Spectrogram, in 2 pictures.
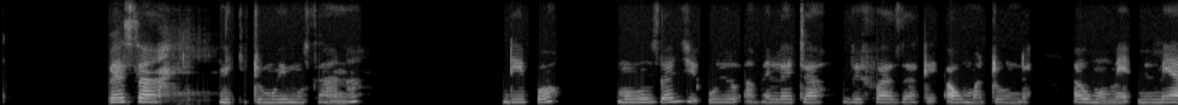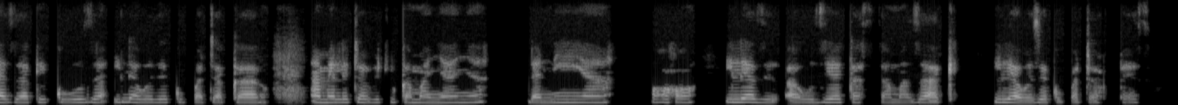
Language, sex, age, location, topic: Swahili, female, 18-24, Kisumu, finance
